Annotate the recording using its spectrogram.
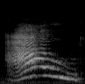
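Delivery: badly faked Northern "ow"; attempted Northern accent. Shown as a demonstration. Trying to get into the mood for it, shaky Northern accent. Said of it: "able to do a Northern accent".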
